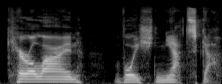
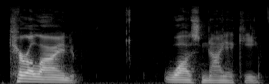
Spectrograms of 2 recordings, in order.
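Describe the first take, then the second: First: The surname is said with a Polish pronunciation. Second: The surname is said with an English pronunciation. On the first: The speaker calls it right. "how her last name is supposed to be pronounced in the Polish" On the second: The speaker calls it wrong. "which is the incorrect pronunciation"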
